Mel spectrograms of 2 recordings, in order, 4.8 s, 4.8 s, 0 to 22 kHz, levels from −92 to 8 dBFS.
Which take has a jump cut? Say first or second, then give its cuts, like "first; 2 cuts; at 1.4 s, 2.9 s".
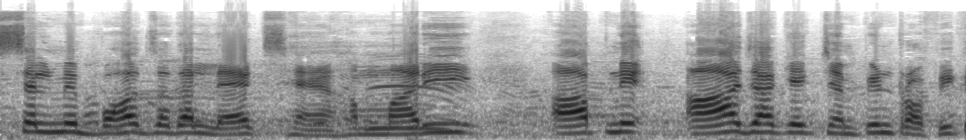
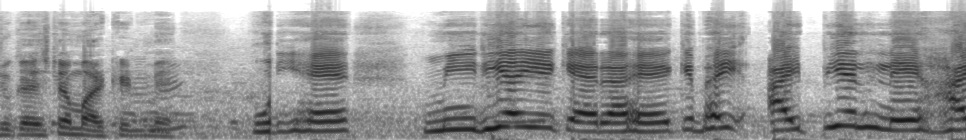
second; 1 cut; at 1.4 s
